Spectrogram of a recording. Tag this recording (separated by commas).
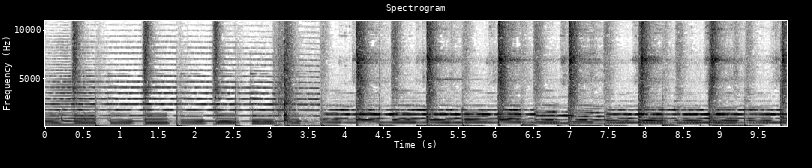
Music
